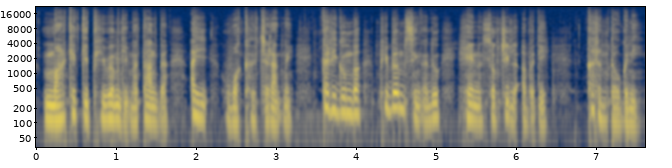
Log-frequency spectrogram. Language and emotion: Manipuri, fearful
